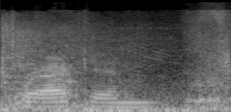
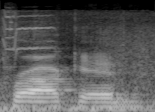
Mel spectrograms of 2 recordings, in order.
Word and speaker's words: Kraken: You'd think that she would know that, you know, it was pronounced Kraken, like hanging out with all this Newegg nerd.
